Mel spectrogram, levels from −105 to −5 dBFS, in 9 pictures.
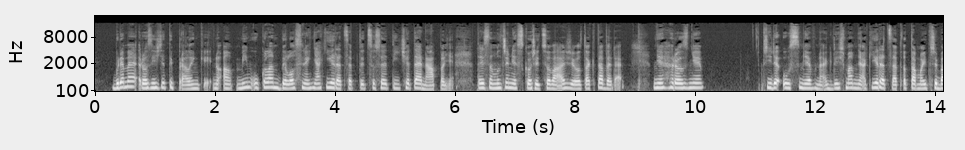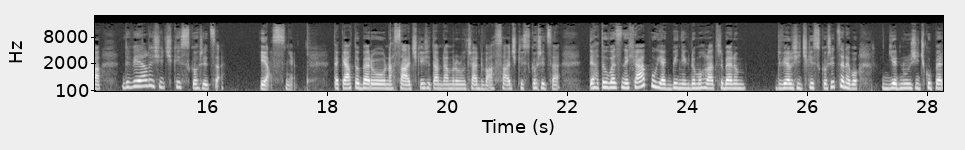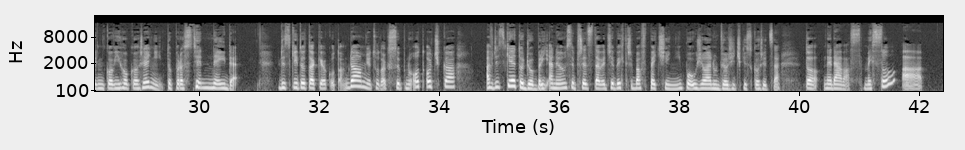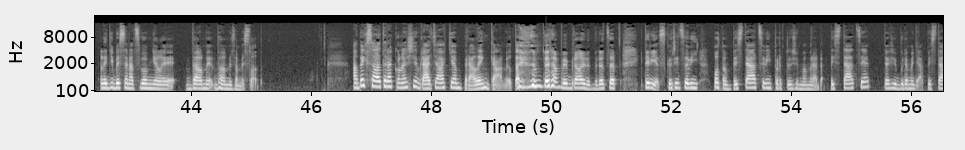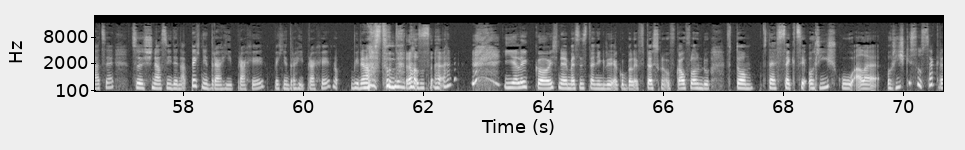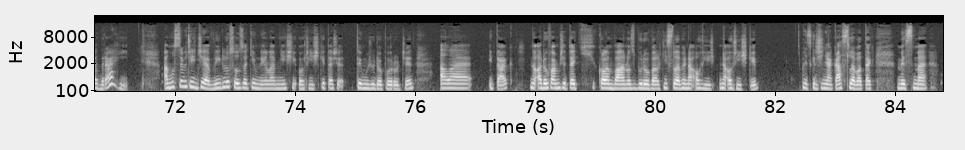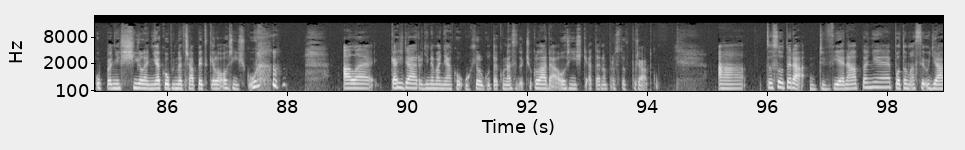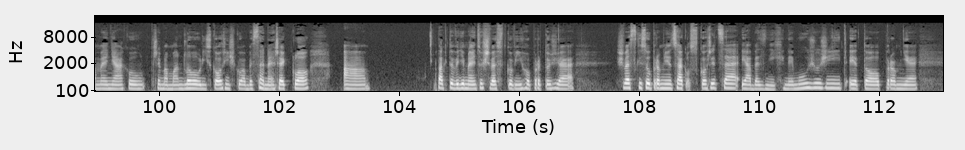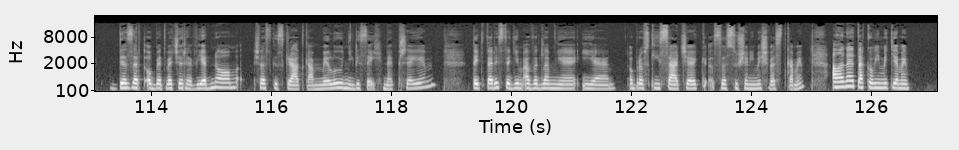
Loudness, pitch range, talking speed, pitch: -21 LUFS, 185-215 Hz, 150 wpm, 195 Hz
